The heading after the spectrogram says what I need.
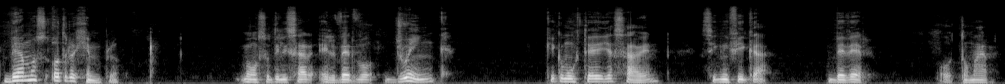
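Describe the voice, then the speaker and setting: Slow, gravelly-voiced male teacher. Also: medium pitch, darkish tone. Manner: slow, deliberate, repeats example sentences. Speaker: English teacher. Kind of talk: online grammar lesson.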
